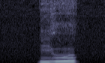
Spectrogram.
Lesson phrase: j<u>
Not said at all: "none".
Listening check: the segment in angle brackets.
ɯ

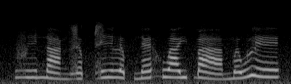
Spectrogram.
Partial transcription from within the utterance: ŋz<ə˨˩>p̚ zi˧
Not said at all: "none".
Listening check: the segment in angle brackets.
ə˨˩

